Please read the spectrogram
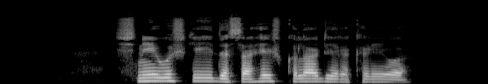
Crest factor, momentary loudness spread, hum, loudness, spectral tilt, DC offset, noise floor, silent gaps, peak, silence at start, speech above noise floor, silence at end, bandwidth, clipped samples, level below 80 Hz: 20 dB; 9 LU; none; -20 LUFS; -6 dB/octave; under 0.1%; -80 dBFS; none; -2 dBFS; 1.2 s; 60 dB; 0.8 s; 9.8 kHz; under 0.1%; -70 dBFS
